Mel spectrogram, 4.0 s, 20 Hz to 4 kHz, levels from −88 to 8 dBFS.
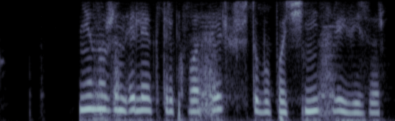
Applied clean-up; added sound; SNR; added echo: neural mask model RNNoise.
